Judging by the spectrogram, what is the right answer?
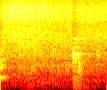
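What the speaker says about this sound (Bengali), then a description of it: "এখানে তেল বসিয়ে দিয়েছি, কড়াই গরম হয়ে গেছে। চিংড়ি মাছগুলো দিয়ে দেব।" Prawns fry in hot oil in a heated wok, a steady close sizzle and hiss running throughout, with a brief louder burst of sputtering partway through and no voices.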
